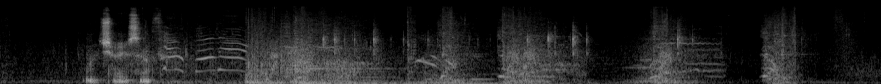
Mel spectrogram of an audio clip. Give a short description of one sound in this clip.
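Blows and impacts thud and clash in a fight.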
